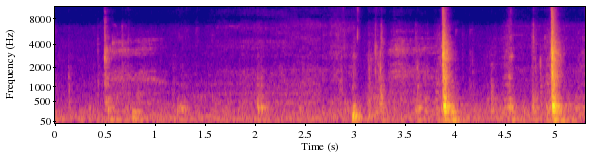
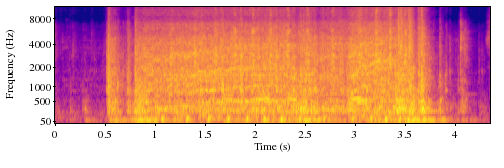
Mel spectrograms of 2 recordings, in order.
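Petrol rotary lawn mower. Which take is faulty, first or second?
second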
